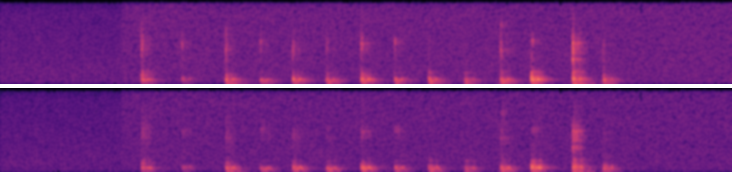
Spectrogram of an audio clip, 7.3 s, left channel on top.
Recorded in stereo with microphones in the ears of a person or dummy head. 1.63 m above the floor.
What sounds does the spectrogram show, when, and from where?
1.4 s running footsteps: 55° left (ahead or behind), 9.5 m; by 6.2 s 40° left (ahead or behind), 7.5 m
